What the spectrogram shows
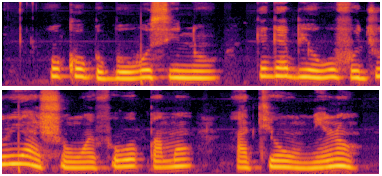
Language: Yoruba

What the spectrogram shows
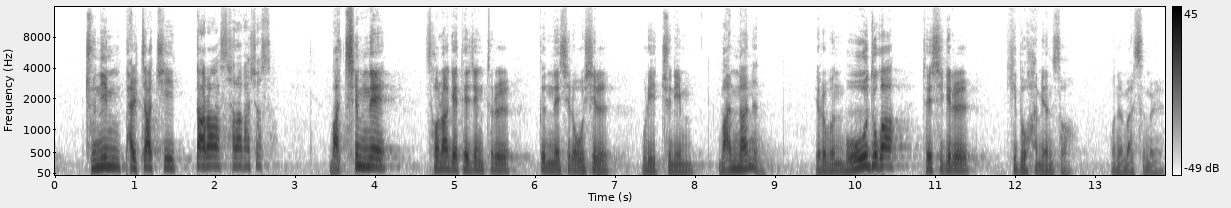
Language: Korean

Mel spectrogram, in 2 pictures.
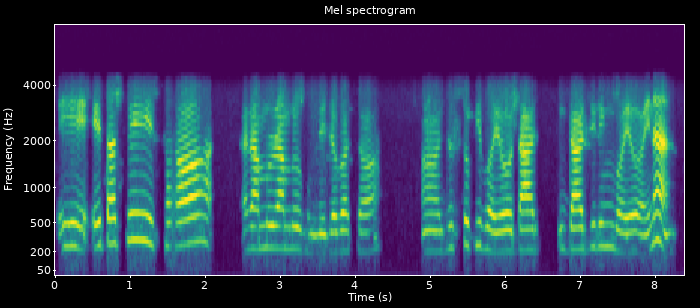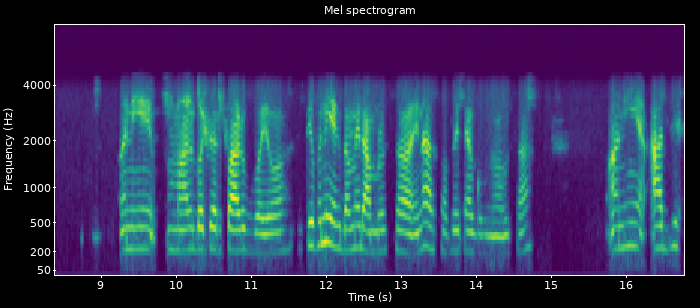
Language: Nepali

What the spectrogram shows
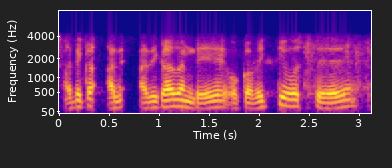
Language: Telugu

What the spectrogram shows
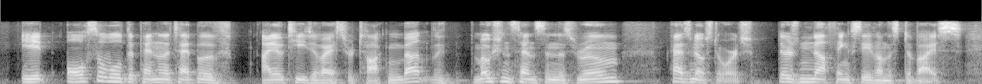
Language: English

